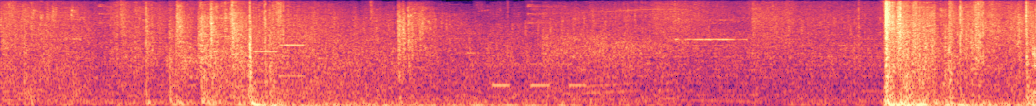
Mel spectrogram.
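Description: Cannon artillery shot in a ship combat video game, a booming blast with another heavy report later over steady rumbling background and faint game tones.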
